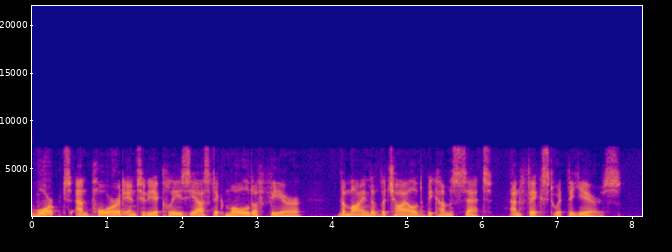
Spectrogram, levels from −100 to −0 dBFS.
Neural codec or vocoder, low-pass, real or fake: codec, 16 kHz, 4 kbps, FunCodec, trained on Chinese and English, 50 frames a second; 7.2 kHz; fake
